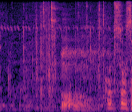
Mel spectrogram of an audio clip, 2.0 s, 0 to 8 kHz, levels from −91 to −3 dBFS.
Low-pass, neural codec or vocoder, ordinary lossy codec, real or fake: none; codec, 16 kHz, 8 kbps, FreqCodec, larger model; none; fake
